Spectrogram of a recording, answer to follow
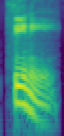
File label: "teeny", American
